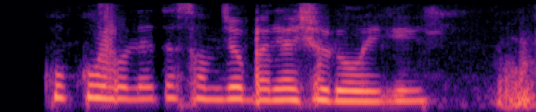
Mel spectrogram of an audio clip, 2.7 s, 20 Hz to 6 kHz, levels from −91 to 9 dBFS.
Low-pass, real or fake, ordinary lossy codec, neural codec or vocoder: 5.4 kHz; fake; MP3, 48 kbps; codec, 16 kHz, 4 kbps, FunCodec, trained on Chinese and English, 50 frames a second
